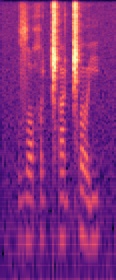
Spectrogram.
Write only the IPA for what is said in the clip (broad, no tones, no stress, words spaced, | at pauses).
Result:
zˤɵχəǁaǁʌj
